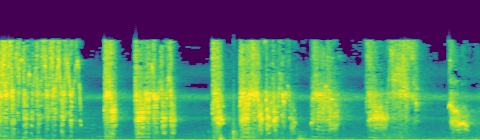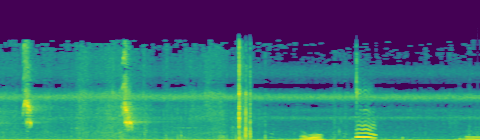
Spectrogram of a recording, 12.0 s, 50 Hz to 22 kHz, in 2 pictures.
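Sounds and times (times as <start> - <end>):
leaves and undergrowth rustling: 3.8 - 12.0.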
